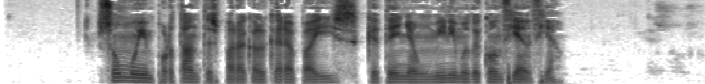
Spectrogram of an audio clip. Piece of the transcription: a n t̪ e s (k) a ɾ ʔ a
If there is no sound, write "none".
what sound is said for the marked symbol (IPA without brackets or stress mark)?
p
